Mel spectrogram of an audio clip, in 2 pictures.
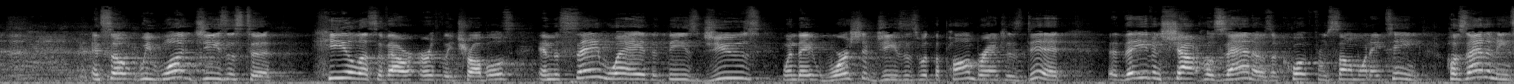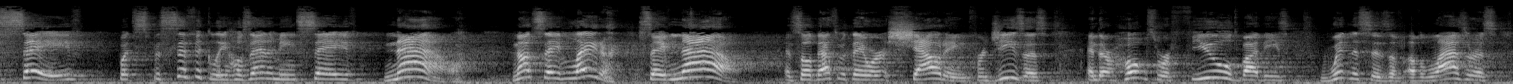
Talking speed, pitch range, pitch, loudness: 140 wpm, 210-270 Hz, 235 Hz, -19 LUFS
